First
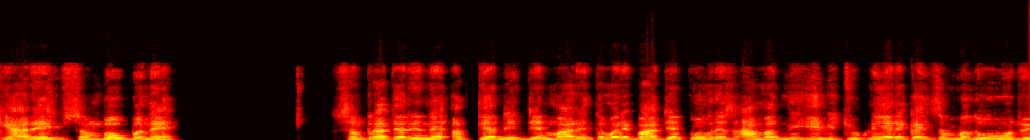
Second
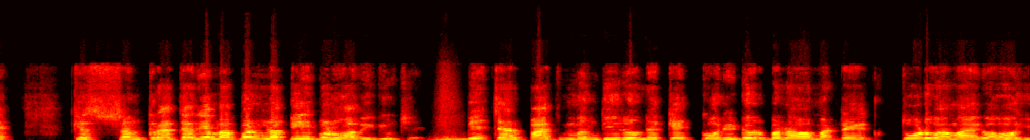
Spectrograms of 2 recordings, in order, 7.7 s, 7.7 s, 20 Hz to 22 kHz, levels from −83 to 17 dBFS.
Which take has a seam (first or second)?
second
